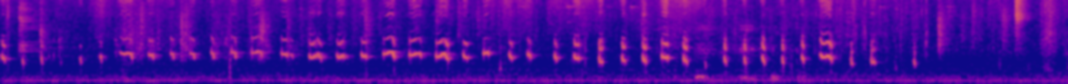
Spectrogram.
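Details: Three-week-old Miniature Dachshund puppies crying in a steady, fast series of high whimpering squeals, nearly two per second and strong throughout, with one brief low grunt near the end.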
